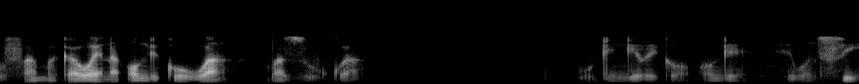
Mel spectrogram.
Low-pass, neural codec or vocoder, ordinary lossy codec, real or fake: 3.6 kHz; none; none; real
